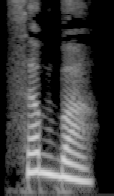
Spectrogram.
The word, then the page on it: ಸಬ್ಬ: Kannada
